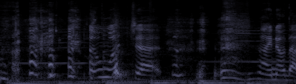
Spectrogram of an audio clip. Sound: laughs

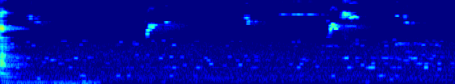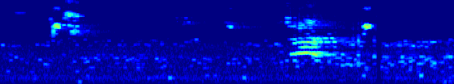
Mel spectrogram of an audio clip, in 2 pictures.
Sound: birds chirping

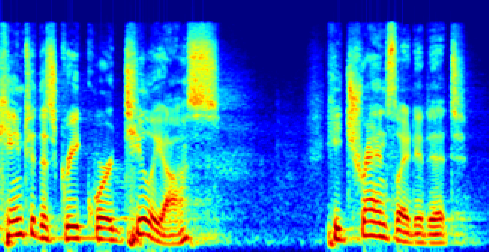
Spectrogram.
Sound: speaking foreign language

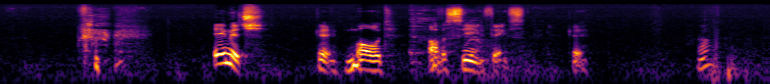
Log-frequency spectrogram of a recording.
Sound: chuckling

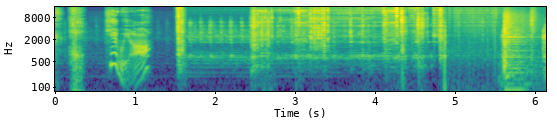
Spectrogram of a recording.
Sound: clicks, whirring

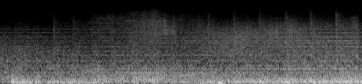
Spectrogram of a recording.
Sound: whooshing

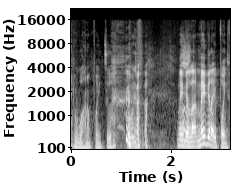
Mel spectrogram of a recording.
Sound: laughter

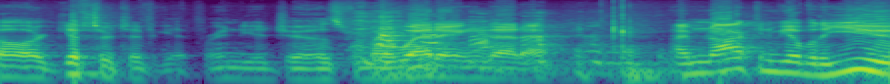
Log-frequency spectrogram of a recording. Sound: laughter

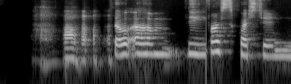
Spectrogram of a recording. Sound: laughs

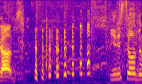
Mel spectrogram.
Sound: laughter

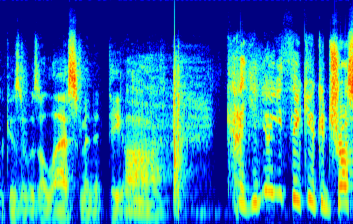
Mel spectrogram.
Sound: sighs

